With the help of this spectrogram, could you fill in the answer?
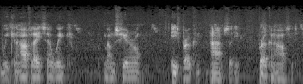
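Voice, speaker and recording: There is light background noise as a man speaks at a moderate pace. His voice is very deep and low, with fairly even intonation. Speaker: storyteller. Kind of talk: casual storytelling to camera.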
